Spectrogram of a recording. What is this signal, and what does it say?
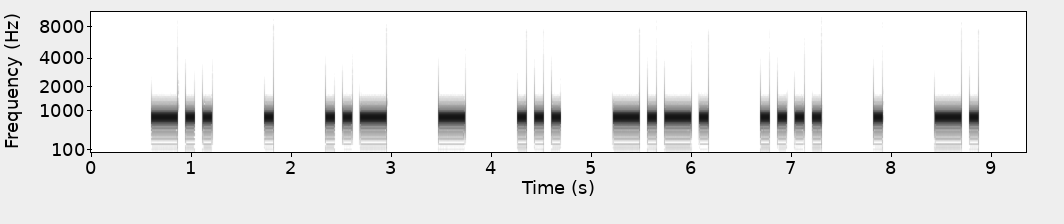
Morse code, heard as a keyed tone, about 14 wpm, spaced as for 10 wpm, 800 Hz. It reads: DEUTSCHEN
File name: Morsekurs / Witze / Witz 28. April 2026 50 F70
